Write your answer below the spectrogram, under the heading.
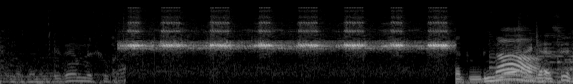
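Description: Crickets chirping: a steady high trill that pulses about twice a second, starting abruptly about a second in and cutting off about a second before the end, with all other sound muted under it, as in a dubbed-in sound effect.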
